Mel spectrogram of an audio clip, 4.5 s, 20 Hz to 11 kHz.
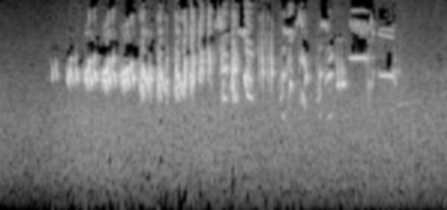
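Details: Redwing of the Icelandic subspecies coburni at Brjánslækur, Iceland, June 2019: a rapid, chattering phrase of about three and a half seconds, dense twittering notes of varied pitch, high and bright, tailing off into scattered squeaks; quiet background.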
